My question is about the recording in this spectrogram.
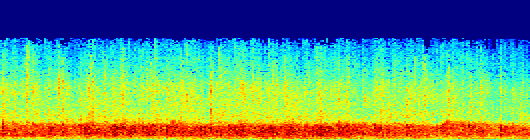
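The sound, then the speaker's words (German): Sustained spontaneous applause from a conference audience, a dense steady patter of many hands clapping at even loudness for several seconds with no voices standing out. “Spontaner Applaus ist was Rares aus einer Fachkonferenz.”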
